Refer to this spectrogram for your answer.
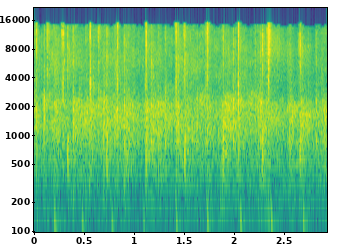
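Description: Sustained audience applause, a dense steady patter of many hands clapping at an even loudness throughout, with no voices standing out.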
